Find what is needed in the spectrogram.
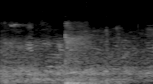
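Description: A basketball bouncing once on a wooden gym floor about a second in, a single low thump that rings briefly in the hall, over a background of voices and chatter.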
